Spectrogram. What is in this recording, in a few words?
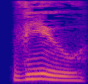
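"view", American English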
